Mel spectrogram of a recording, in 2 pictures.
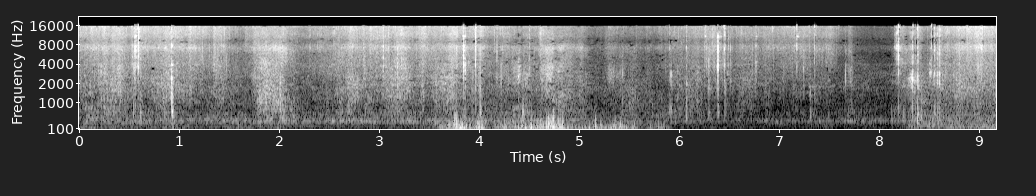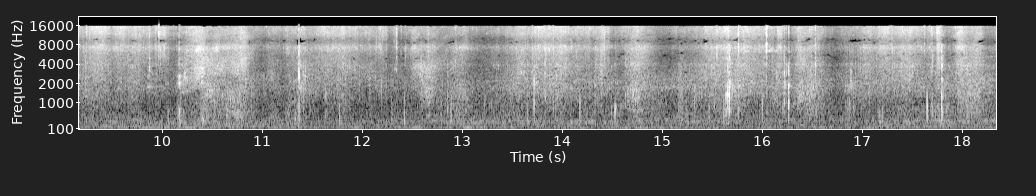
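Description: Loose gritty soil crumbles and patters as it falls from gloved hands.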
